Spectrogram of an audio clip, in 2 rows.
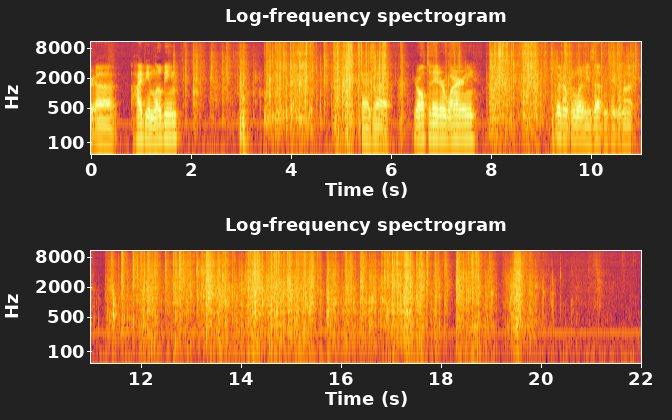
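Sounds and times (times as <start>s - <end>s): packaging crinkling and rustling: 1.5s - 20.5s.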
